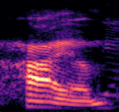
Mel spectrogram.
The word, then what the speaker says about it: Haim: So they actually pronounce her name Haim.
